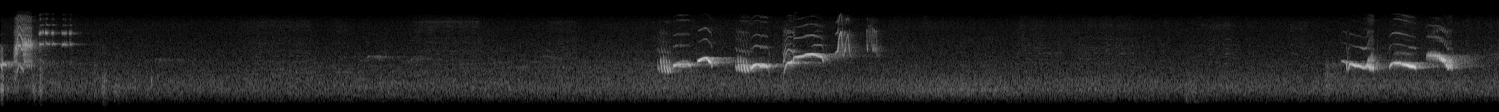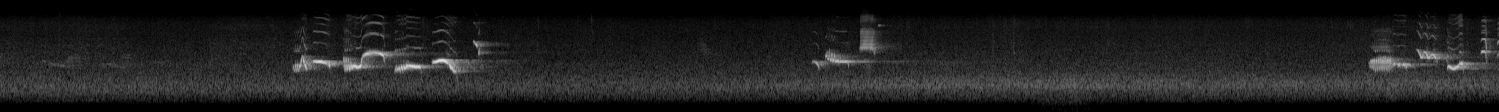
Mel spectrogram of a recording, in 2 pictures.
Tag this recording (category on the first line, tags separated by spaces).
Soundscapes > Nature
urban-garden birdsong blackbird bird birds spring field-recording nature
